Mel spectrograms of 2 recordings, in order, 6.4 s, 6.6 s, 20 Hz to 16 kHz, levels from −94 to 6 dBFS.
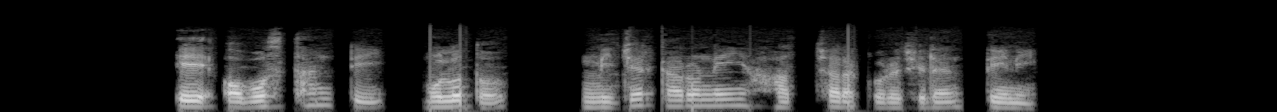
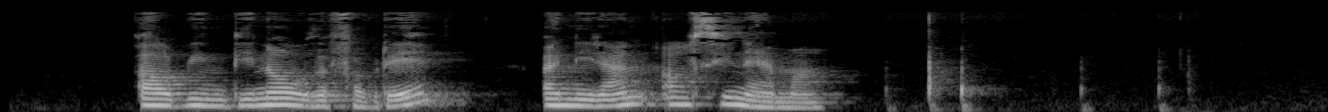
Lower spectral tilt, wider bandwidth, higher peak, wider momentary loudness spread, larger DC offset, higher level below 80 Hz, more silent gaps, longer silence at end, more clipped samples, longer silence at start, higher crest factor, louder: first, -7.5 dB/octave vs -6 dB/octave; second, 6.8 kHz vs 11.5 kHz; first, -2 dBFS vs -12 dBFS; second, 11 LU vs 17 LU; neither; first, -60 dBFS vs -68 dBFS; first, 1.69-1.74 s, 1.94-2.10 s, 2.55-2.90 s, 3.99-4.07 s, 4.82-4.93 s vs none; second, 1.2 s vs 1.75 s; neither; first, 0.9 s vs 0.7 s; about the same, 20 dB vs 18 dB; first, -20 LUFS vs -27 LUFS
